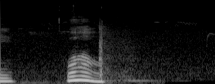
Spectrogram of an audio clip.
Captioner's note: thud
